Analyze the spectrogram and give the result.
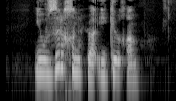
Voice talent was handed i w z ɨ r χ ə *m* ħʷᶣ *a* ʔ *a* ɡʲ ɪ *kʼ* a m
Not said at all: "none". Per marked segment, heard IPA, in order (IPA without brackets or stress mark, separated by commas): n, a, i, qʼ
